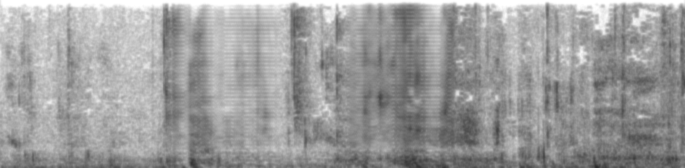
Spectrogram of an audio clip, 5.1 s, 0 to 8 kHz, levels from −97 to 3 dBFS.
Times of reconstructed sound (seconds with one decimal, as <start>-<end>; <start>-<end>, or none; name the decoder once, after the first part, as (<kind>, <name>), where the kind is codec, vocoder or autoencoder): 1.3-2.1 (vocoder, Vocos); 2.6-3.4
